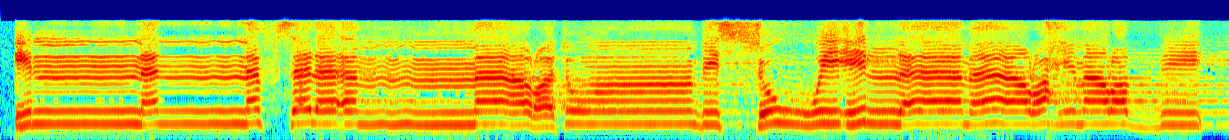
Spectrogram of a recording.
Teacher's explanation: قال: إن قالون والبزي، القالون اتفق على أن يبدل ثم يدغم في هذه الكلمة السوء، عندنا واو مدية وهمزة، أبدلوا الهمزة واوا فأصبح عندنا واوان فأدغم الحرفين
